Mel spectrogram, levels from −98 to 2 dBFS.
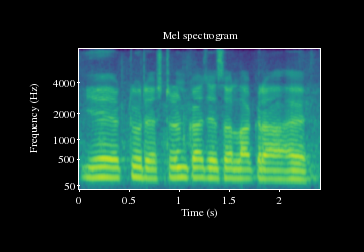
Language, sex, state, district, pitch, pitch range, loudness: Hindi, male, Arunachal Pradesh, Lower Dibang Valley, 160 Hz, 150-170 Hz, -12 LUFS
